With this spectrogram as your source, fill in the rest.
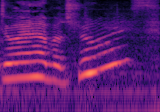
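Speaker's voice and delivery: slow, soft, resigned put-on guy voice. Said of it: "And he's like".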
